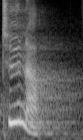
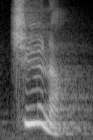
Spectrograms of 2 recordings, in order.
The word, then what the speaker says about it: tuna: Americans pronounce it as tuna, while British pronunciation is tuna.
